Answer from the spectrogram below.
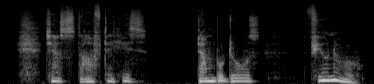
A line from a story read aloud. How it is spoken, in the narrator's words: said Hermione in an even smaller voice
